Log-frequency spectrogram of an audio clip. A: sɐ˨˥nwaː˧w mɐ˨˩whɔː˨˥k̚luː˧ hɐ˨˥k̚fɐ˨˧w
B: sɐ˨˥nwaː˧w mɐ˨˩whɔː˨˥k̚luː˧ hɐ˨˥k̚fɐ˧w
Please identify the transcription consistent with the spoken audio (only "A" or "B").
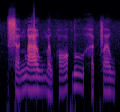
B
